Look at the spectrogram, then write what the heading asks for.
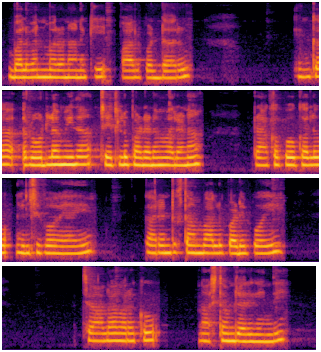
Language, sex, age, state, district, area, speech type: Telugu, female, 18-30, Telangana, Karimnagar, rural, spontaneous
